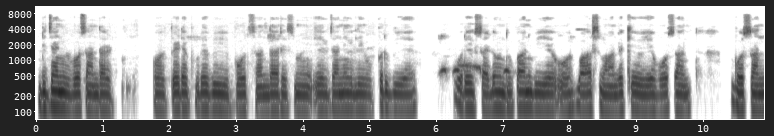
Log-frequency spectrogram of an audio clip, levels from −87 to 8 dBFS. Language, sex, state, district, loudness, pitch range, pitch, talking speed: Rajasthani, male, Rajasthan, Churu, -18 LUFS, 110-120 Hz, 115 Hz, 210 wpm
